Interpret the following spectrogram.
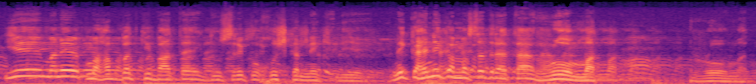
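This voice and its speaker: A man giving a religious sermon at a public gathering, swinging from loud chanted lines to quick conversational asides and mimicked voices. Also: high-pitched, big pitch swings. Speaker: religious speaker. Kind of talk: Urdu religious sermon to a crowd. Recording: crowd noise behind. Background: crowd.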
